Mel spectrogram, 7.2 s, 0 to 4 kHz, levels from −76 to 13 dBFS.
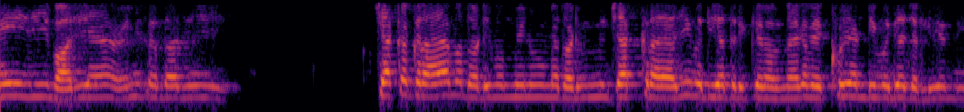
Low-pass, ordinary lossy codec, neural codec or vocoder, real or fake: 3.6 kHz; none; none; real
